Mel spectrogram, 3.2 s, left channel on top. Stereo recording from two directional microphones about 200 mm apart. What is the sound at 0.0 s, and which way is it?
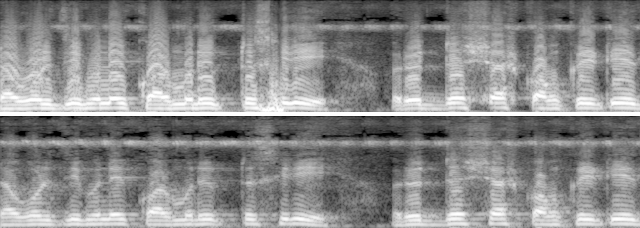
Cricket, 40° left (ahead or behind).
